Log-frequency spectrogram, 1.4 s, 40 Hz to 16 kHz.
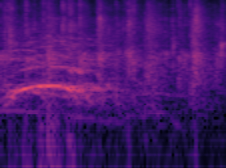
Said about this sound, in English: So, ladies and gentlemen, please give a round of applause to our cast for Left Handed Radio and Matt and Brett Love Comics presents Spider-Man 4.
